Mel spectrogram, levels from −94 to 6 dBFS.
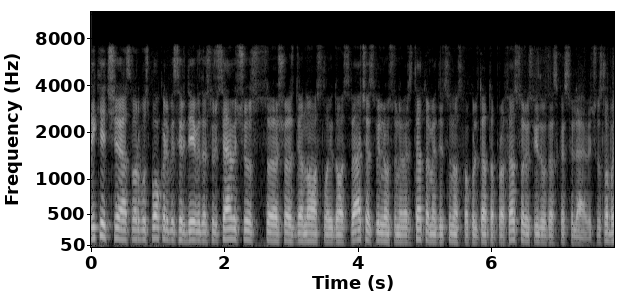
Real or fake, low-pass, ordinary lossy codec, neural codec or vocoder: real; 7.2 kHz; Opus, 64 kbps; none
